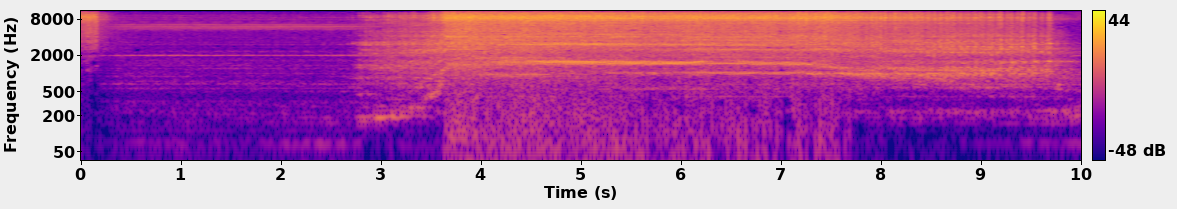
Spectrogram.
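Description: Wood lathe spindle running quietly, then from about three seconds in a cutter bites into the spinning wooden blank of a wind instrument: a loud, steady cutting hiss with a whine. It eases off and stops just before the end.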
